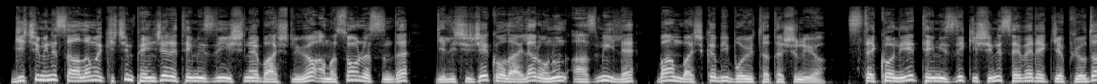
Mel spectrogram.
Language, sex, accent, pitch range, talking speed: Turkish, male, native, 125-165 Hz, 120 wpm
